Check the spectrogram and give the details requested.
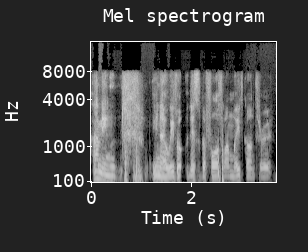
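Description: A man with an Australian accent speaks in a deep voice with very little room sound. He answers interview questions casually and hesitantly, in a matter-of-fact, fed-up way. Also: steady tone, normal speed, darkish tone, no echo, lo-fi sound. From born in Ireland, grew up in Australia. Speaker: phone-in guest.

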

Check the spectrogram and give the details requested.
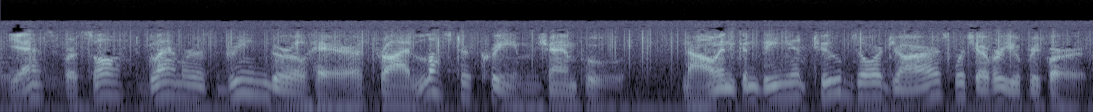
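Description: A man's voice: mid-range voice, very animated, a little slow, music in the background. A man with an American accent announcing and reading adverts in 1940s radio style. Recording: muffled, noisy old radio broadcast.

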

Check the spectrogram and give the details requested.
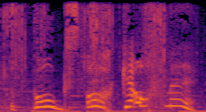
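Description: An actress playing a bold, carefree, playful older sister in a sci-fi audio drama, with music behind. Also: female voice, extremely high pitch, big pitch swings, slow pace, heavily acted.

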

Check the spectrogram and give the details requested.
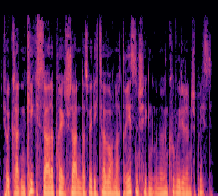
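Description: A man co-hosting a casual podcast, teasing his co-hosts with quick remarks. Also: medium pitch, steady tone, mellow, no echo. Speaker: podcast co-host.

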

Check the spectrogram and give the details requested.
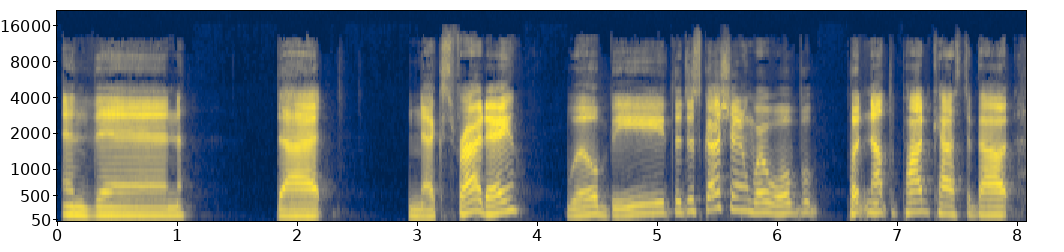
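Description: A woman's voice: low-pitched, slow pace, pushed and bright, smooth, no echo, clean studio sound. A woman, co-hosting a podcast in a chatty, rambling way with fillers and restarts. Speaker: podcast co-host. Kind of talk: casual podcast chat. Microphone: headphones on, close mic.

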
